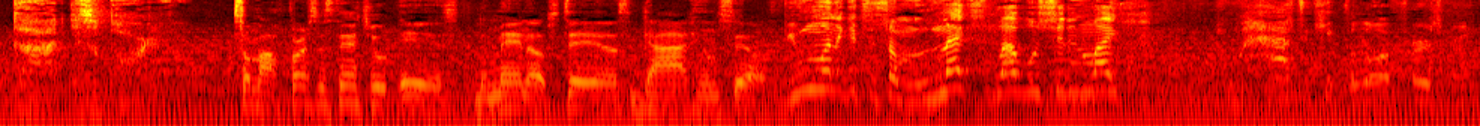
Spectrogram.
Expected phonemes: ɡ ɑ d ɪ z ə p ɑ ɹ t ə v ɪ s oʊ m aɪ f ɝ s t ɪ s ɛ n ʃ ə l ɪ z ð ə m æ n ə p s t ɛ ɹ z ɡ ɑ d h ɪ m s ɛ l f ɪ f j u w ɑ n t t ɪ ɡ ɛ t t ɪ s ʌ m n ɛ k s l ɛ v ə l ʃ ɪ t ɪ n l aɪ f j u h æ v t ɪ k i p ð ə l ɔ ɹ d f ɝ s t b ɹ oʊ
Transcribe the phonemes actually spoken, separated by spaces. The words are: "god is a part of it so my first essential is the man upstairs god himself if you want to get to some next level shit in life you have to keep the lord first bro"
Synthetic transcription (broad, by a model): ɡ ɑ d ɪ z ə p ɑ ɹ t ə v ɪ s oʊ m aɪ f ɝ s t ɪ s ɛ n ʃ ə l ɪ z ð ə m æ n ə p s t ɛ ɹ z ɡ ɑ d h ɪ m s ɛ l f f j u w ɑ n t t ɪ ɡ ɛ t t ɪ s ʌ m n ɛ k s l ɛ v l ʃ ɪ t ɪ n l aɪ f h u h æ f t ɪ k i p ð ə l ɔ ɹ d f ɝ s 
